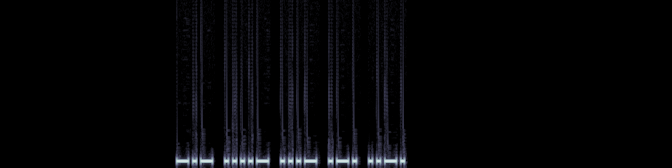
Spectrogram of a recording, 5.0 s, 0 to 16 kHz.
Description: Morse code, heard as a keyed tone, about 39 wpm, 700 Hz. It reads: K4VRF
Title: USA Call Signs - 5 Characters - Repeated 2x - 40wpm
